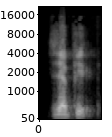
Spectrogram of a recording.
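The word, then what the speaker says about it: الزَّبِير: Di hadis ini bukan bacanya bukan Zubair, tapi Zabir.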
